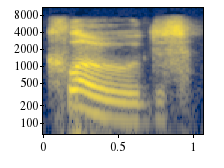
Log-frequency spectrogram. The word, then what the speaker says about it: clothes: Instead of closed clothes with a Z sound at the end.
